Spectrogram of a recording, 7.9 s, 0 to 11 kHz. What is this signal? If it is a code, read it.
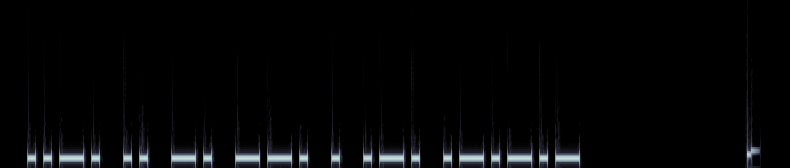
Morse code, heard as a keyed tone, about 15 wpm, 700 Hz. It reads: FINGER.
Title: Sentences from Top 1600 Words 15wpm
